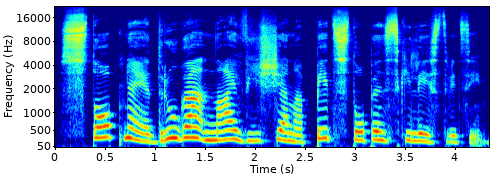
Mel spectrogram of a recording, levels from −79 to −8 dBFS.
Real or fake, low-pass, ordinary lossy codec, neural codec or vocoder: real; none; none; none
